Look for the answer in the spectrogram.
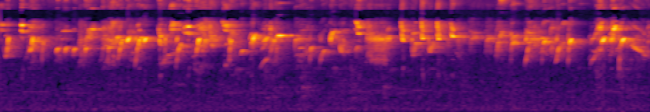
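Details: European goldfinch song used as a master training and motivating song for captive birds: a fast, continuous twittering of bright tinkling notes, buzzy trills and quick rising and falling chirps, delivered almost without pause, with no other clear sounds.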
